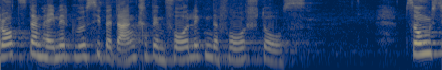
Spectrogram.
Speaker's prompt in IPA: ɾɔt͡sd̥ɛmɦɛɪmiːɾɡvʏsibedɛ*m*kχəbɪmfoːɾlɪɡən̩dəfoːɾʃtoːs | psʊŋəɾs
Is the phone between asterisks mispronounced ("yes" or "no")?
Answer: yes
